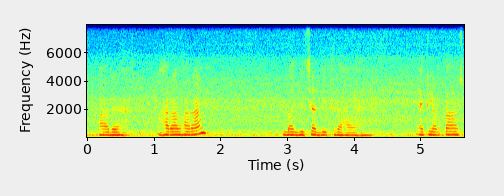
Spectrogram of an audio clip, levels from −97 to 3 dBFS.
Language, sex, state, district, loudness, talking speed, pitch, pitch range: Hindi, female, Bihar, Vaishali, -17 LUFS, 95 wpm, 210 Hz, 195-220 Hz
